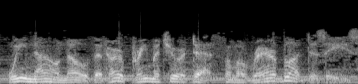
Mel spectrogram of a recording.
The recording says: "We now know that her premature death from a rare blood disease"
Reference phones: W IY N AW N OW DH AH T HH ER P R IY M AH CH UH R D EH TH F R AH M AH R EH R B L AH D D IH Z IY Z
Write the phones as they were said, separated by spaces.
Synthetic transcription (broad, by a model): W IY N AW N OW DH AH T HH ER P R IY M AH CH UH R D EH TH F R AH M AH R EH R B L AH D D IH Z IY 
